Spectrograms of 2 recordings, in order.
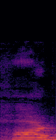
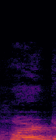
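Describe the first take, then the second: First: हार्ट with a long open "aa", like "haat"; broad "aa" in हार्ट; correct long AA. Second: हर्ट with a central "er" vowel, like "hurt"; wrong vowel. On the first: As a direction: model हार्ट with an open "ah" vowel. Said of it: "हार्ट बोलेंगे". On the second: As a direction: show the mistake, हर्ट as "hurt". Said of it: "हर्ट नहीं बोलेंगे". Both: Shown as a demonstration.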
